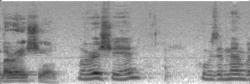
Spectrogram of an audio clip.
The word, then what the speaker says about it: Marashian: uh how do you say your last name maian maian who was a member of the church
